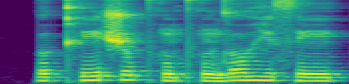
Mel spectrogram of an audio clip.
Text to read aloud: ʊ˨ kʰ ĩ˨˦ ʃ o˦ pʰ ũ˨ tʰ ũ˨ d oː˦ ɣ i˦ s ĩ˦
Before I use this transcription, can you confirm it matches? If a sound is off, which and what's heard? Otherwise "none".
tʰ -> pʰ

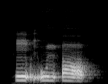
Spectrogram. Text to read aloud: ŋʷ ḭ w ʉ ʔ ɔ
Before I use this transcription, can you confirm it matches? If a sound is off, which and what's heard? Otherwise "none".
none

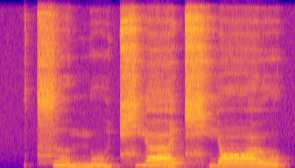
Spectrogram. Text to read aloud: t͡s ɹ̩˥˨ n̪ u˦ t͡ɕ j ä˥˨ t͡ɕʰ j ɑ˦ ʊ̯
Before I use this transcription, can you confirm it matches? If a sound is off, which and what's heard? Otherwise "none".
u˦ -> u˥˨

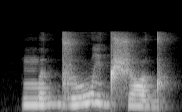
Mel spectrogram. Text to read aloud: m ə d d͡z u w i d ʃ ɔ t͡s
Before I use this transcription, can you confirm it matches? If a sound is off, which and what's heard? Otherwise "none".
t͡s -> d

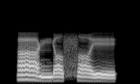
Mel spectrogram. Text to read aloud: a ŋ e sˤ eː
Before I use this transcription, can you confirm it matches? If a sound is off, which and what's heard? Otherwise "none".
none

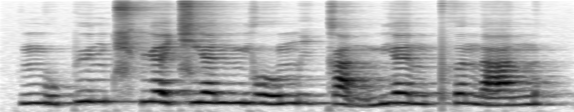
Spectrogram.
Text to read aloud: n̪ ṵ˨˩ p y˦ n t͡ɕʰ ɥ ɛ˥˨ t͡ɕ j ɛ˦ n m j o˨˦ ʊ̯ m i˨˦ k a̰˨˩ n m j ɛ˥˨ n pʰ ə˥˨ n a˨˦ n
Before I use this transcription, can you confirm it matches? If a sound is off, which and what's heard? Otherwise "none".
none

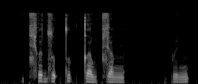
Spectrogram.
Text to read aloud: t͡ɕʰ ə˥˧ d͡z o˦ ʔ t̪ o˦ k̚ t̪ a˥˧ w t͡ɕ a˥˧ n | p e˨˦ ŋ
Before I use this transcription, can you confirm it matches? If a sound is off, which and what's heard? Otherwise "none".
none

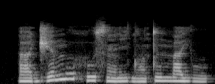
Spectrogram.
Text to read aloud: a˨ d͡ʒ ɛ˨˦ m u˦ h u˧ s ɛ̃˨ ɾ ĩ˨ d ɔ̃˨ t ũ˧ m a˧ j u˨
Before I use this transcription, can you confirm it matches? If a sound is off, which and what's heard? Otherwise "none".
ĩ˨ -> i˨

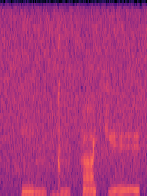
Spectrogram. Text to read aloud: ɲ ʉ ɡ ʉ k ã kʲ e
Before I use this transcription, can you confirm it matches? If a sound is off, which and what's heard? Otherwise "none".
none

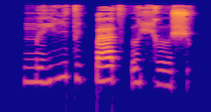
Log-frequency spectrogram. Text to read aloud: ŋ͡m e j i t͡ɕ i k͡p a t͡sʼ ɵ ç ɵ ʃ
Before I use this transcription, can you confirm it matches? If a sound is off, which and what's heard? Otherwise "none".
t͡ɕ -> t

